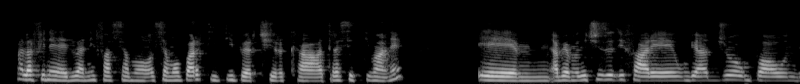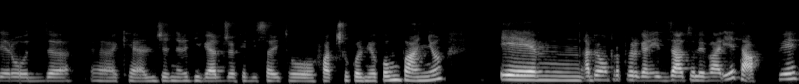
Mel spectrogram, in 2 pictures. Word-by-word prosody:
alla 225 -3 +3
fine 210 -4 -1
2 195 +2 -1
anni 190 +2 -3
fa 195 -1 -3
siamo 180 -2 -5
siamo 190 0 -3
partiti 205 0 -1
per 180 -2 0
circa 175 -2 -2
3 190 +2 -3
settimane. 195 - -4 0.7
Ehm, 175 -3 +3
abbiamo 185 +1 0
deciso 215 +2 -2
di 215 0 -6
fare 185 -3 +2
un 190 0 -7
viaggio 190 +2 -3
un 195 -1 -11
po' 195 - -2 0.2
on 180 0 -8
the 175 0 -6
road 165 0 -5 0.2
uhm, 165 -2 -9
che 175 - -10
è - - -5
il 160 +2 -9
genere 170 0 -7
di 180 +1 -7
viaggio 160 0 0
che 175 - -12
di 165 - -16
solito 160 -1 -3
faccio 165 +3 -2
col 175 -1 +1
mio 170 0 -2
compagno, 195 +3 +2 0.5
ehm, 200 -3 +6
abbiamo 200 +2 +2
proprio 205 0 -3
organizzato 190 0 +2
le 185 -1 +1
varie 180 - +1
tappe, 250 -2 +1
185 Hz, 170 wpm, -24 LUFS, 175-200 Hz, 0.7 s, ehm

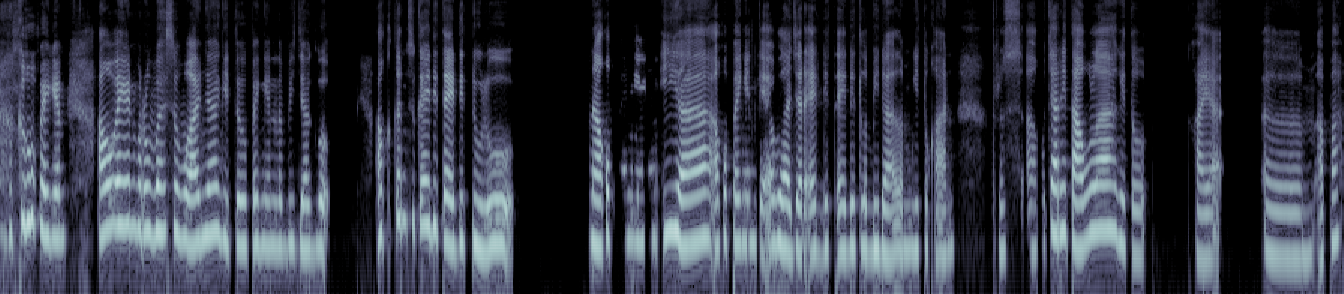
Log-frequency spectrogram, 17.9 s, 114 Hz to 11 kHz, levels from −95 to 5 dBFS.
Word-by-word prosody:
Aku 345 +4 0 0.2
pengen 275 -2 +3 0.5
aku 295 +3 +6
pengen 330 0 +5
merubah 300 0 +4
semuanya 270 -1 +3 0.2
gitu, 250 -1 -3 0.2
pengen 245 -1 -3
lebih 245 +1 -5
jago. 235 +1 0 0.7
Aku 290 -1 -2
kan 370 -1 +1
suka 340 - -3
edit-edit 260 -6 +1
dulu 240 +1 +1 1.0
nah 255 -2 +2
aku 280 +4 +1
pengen 260 0 -7 0.3
iya, 300 -3 +5 0.4
aku 245 +3 -1
pengen 255 0 -2
kayak 230 +2 -2
belajar 225 -2 +3
edit-edit 225 0 -4
lebih 230 +1 -1
dalam 210 +1 -2
gitu 230 0 -8
kan. 210 - -5 0.6
Terus, 220 0 -11 0.2
eee, 220 +1 -9
aku 245 - -23
cari 295 0 +5
tahu 235 0 +5
lah 310 0 +4 0.2
gitu 240 -3 -6 0.8
kayak, 200 -1 -4 0.6
mmm, 205 -1 -7
apa 255 +5 -6
245 Hz, 125 wpm, -24 LUFS, 225-280 Hz, 1.0 s, aku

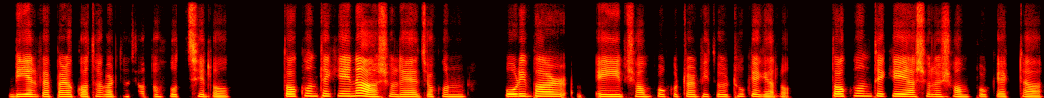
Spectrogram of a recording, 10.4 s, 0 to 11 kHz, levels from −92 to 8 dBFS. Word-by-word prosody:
বিয়ের 230 0 +5
ব্যাপারে 220 0 +3
কথাবার্তা 210 0 -2
যত 200 - -12 0.2
হচ্ছিল, 215 +1 -3 0.7
তখন 275 +3 +2
থেকেই 275 0 +2
না - - +9 0.2
আসলে 220 0 -1 0.2
যখন 210 +1 -3 0.5
পরিবার 255 0 +4 0.5
এই 220 -1 +4
সম্পর্কটার 220 0 -2
ভিতরে 220 -1 -3
ঢুকে 245 -1 -2
গেল, - - -3 0.5
তখন 265 +3 +2
থেকেই 255 -2 +3
আসলে 225 -1 -1
সম্পর্কে 205 -1 -4
একটা 200 +2 -4
225 Hz, 120 wpm, -23 LUFS, 215-250 Hz, 0.7 s, না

